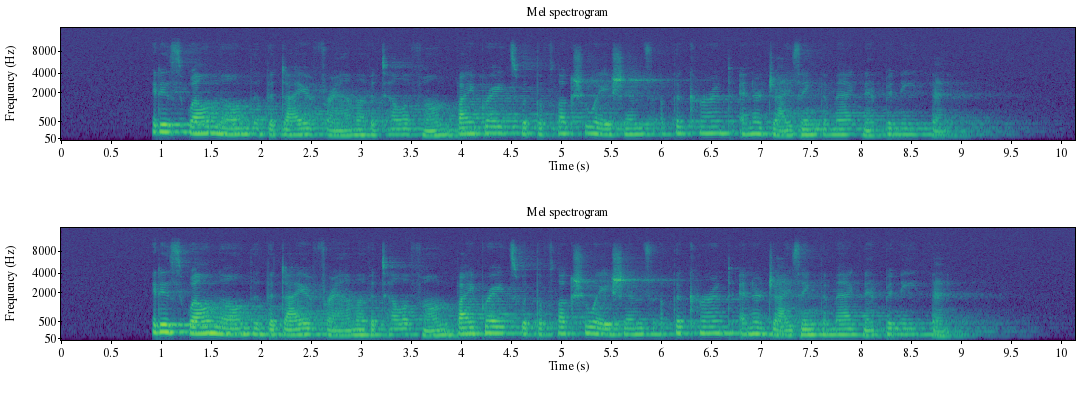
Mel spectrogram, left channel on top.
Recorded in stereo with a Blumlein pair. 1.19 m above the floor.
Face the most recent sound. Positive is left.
turn(degrees=-10)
